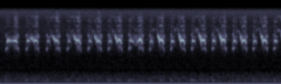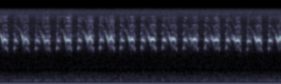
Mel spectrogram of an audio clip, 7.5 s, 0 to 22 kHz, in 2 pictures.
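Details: Osprey at the Charlo nest on 24 April 2023, a brown bullhead being shared; fast, insistent chirping, very regular and growing louder toward the end, over a faint low hum.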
